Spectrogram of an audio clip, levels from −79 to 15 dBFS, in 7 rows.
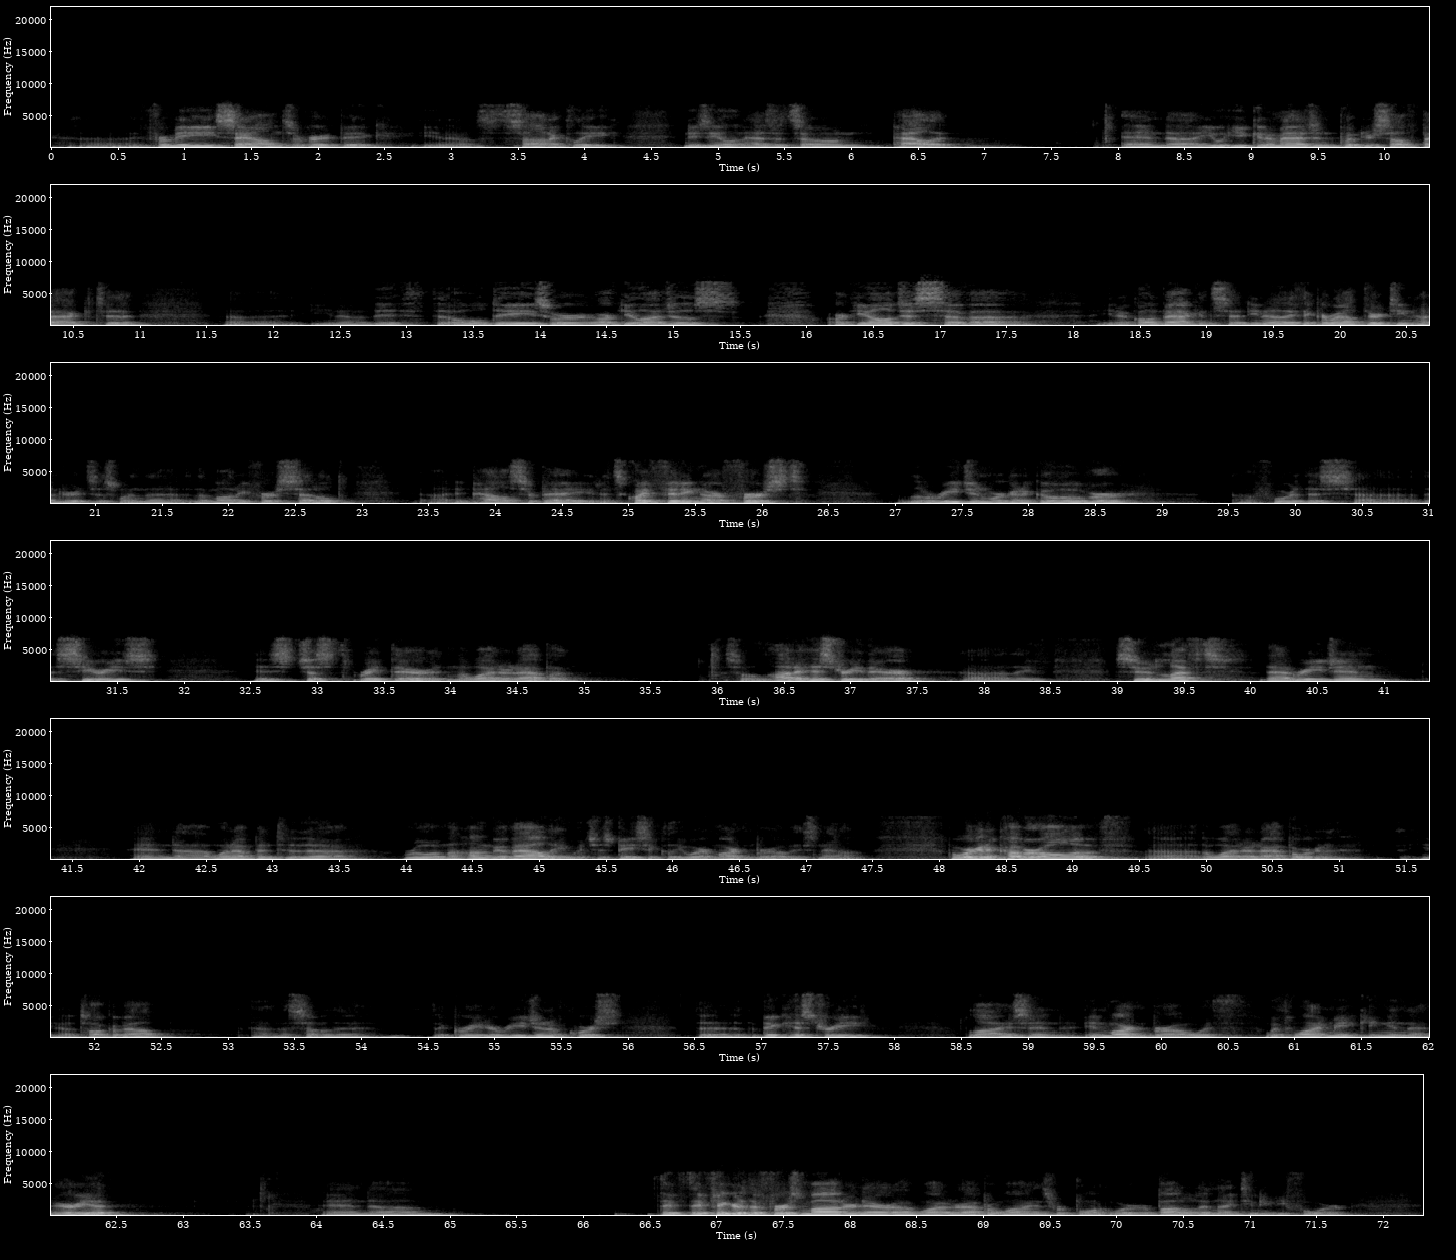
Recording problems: room echo; very slight; dies away in 0.3 s
off-mic speech; somewhat distant
garbled, watery; slightly; nothing above 6.5 kHz

